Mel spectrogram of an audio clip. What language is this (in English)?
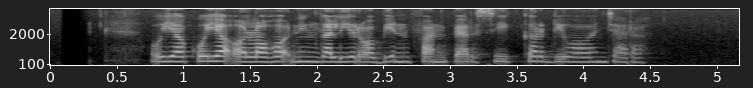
Sundanese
